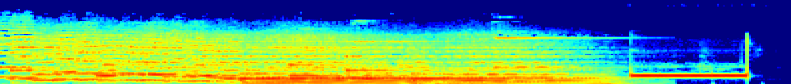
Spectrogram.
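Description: An answering machine's beep: one loud, steady, mid-pitched tone lasting about a second. It follows a sustained, dense tonal passage that fades just before the beep.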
